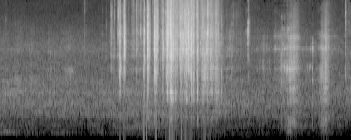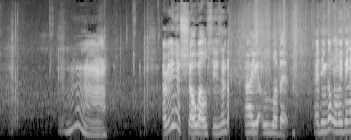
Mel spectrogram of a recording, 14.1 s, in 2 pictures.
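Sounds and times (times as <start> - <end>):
crunching crisp taco: 1.6 - 10.3, 11.6 - 14.0.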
